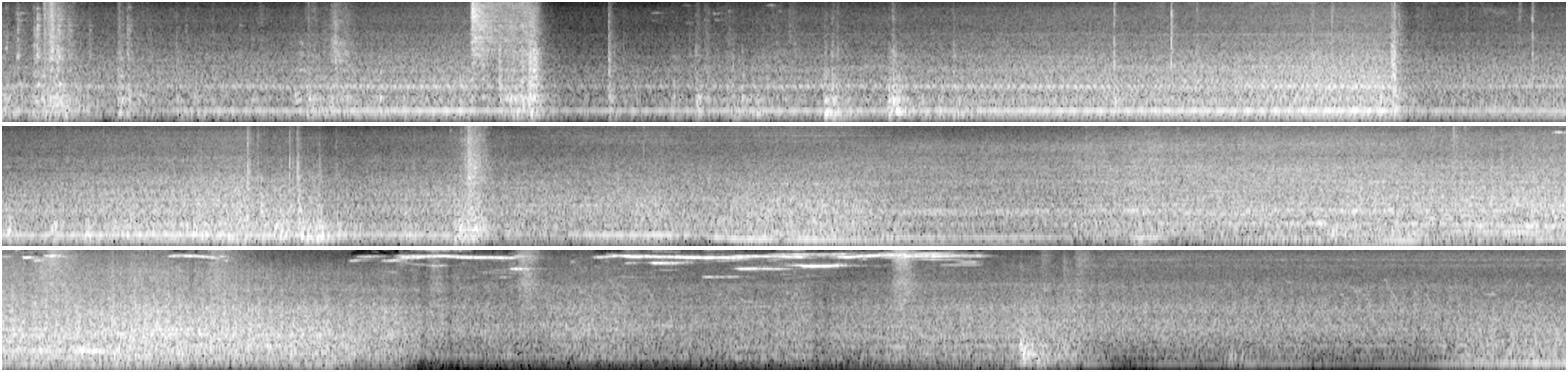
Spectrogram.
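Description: A CCC integrated rear-loader garbage truck. Its engine and hydraulics run with a steady hum while the cart tipper dumps a cart, with several sharp clanks of the cart against the hopper. Later the engine changes pitch and grows louder as the truck moves off, with a high squeal near the end and air-brake noise, then settles to idling.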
